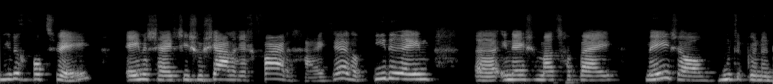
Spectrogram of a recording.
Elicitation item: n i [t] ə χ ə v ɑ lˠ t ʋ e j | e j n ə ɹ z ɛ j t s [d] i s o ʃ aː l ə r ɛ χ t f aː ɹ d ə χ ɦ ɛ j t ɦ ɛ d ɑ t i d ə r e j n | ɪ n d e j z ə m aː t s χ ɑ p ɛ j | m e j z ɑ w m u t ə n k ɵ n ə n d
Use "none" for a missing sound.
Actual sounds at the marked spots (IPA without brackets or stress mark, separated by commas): d, d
